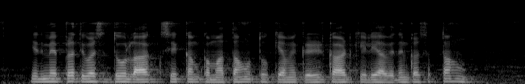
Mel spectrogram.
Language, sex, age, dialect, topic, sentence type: Hindi, male, 18-24, Awadhi Bundeli, banking, question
